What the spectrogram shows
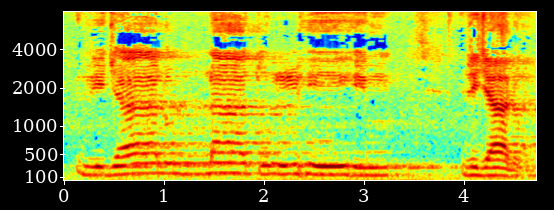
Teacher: را کے نیچے زیر آ جانے کی صورت میں را کو باریک کر کے پڑھیں گے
